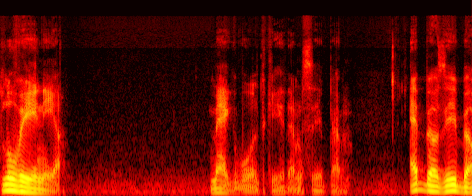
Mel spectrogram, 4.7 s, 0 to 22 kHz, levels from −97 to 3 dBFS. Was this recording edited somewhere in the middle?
no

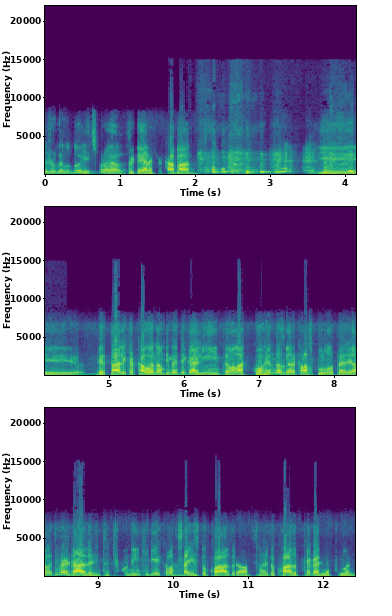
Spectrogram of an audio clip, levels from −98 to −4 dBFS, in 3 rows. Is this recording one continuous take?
no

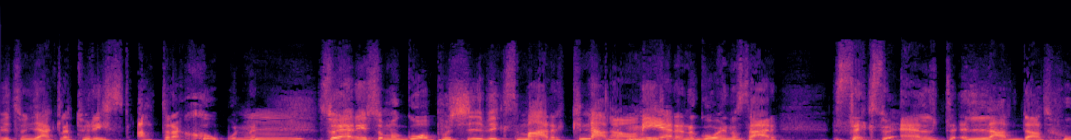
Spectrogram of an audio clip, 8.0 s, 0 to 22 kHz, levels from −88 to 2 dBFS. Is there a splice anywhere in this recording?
no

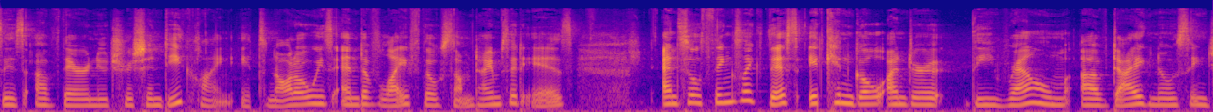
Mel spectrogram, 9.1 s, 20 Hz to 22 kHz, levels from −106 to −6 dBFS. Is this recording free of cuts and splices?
yes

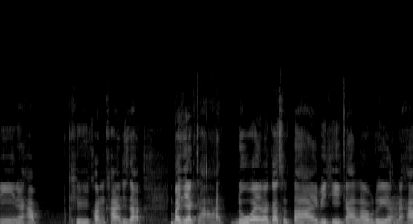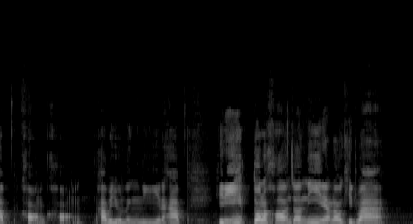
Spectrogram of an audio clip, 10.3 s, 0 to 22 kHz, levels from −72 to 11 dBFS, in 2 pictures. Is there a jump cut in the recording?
yes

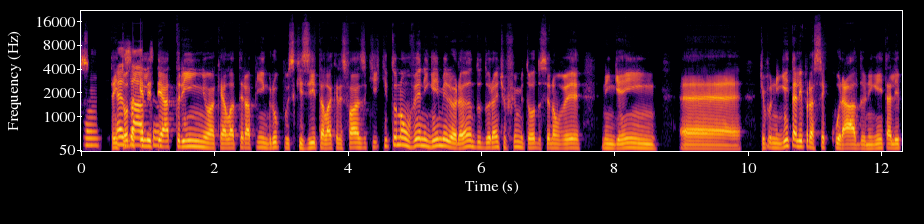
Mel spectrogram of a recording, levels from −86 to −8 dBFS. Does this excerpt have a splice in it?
no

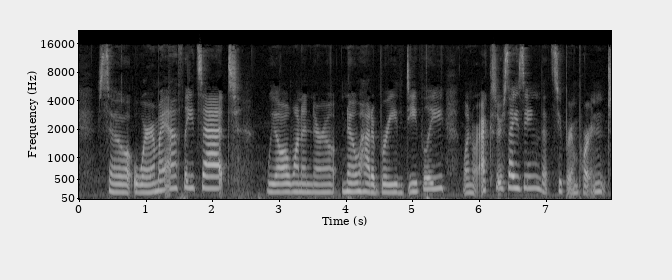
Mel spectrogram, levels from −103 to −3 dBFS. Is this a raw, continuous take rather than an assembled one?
yes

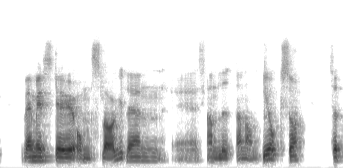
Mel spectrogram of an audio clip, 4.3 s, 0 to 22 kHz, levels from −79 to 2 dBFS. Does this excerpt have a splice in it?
yes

